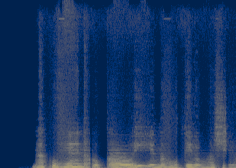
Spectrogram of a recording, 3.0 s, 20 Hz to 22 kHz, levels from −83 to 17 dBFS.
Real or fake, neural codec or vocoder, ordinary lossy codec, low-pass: fake; codec, 44.1 kHz, 0.9 kbps, DAC; none; none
